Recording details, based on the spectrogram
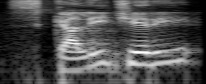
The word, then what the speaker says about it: Scaligeri: Eh, dat is waar de Scaligeri, zeg ik het goed? – Heel goed De Scaligeri-familie uh, eh, eh, lang gewoond heeft.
